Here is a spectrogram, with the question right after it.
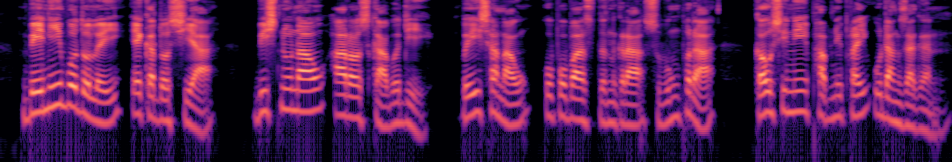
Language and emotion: Bodo, neutral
